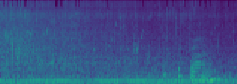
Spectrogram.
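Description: Water poured into a cooking pot of chicken and saluyot (molokhiya) leaves, a steady splashing pour with faint background sizzle, close and fairly loud, briefly joined by a voice near the end.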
